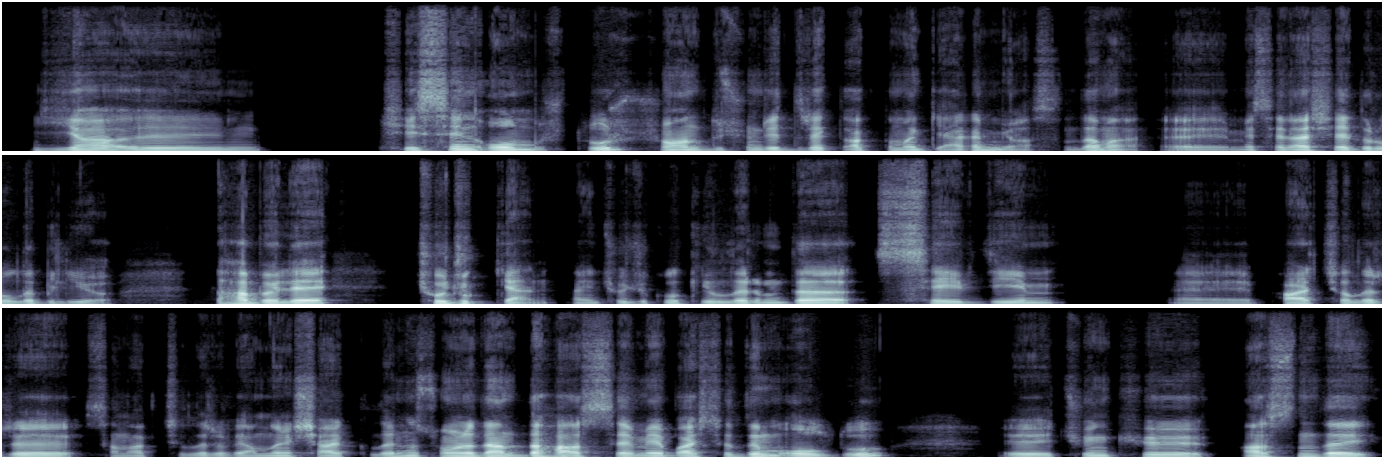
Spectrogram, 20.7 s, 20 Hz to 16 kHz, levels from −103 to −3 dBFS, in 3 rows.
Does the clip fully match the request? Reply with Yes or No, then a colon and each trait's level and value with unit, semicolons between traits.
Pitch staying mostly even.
No: average, 3.1 semitones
